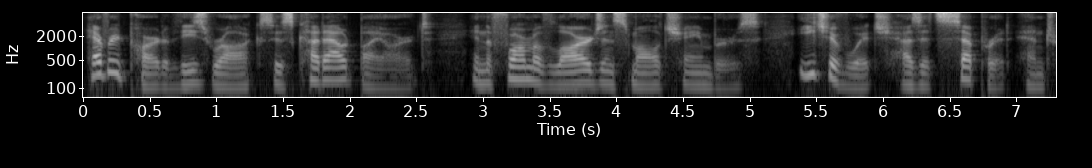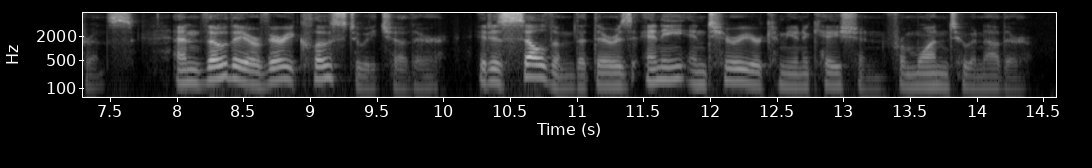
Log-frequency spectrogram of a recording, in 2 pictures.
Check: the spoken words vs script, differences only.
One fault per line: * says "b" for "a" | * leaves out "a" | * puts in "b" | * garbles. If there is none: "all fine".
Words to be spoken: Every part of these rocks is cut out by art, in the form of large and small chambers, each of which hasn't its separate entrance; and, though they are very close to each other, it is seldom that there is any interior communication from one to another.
* says "has" for "hasn't"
